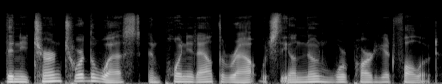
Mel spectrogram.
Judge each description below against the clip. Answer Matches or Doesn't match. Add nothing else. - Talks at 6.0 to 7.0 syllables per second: Matches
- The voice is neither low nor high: Doesn't match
